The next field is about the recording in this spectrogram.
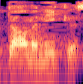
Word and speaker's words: Dominica: A number of years ago, a preacher was doing some famine relief in the country of Dominica, or Dominica, sometimes it's pronounced, down in the Caribbean.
